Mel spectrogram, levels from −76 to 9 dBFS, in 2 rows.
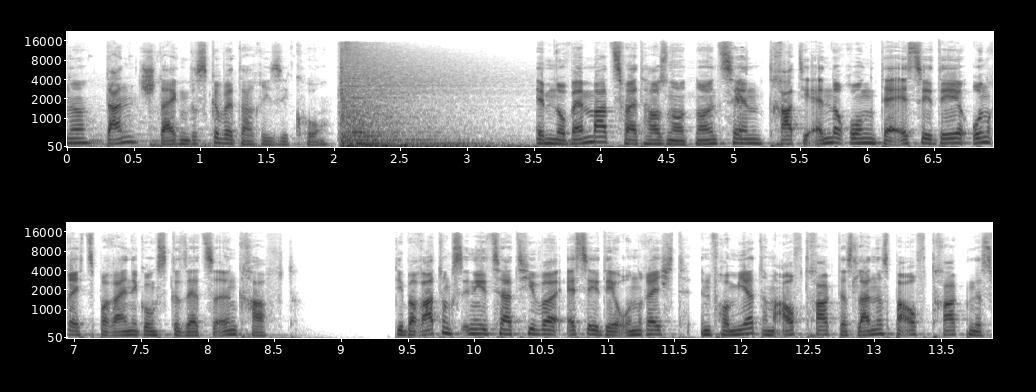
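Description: At about 4.98 s there's a corrupt frame decoded, lasting until roughly 5.07 s: a handful of damaged compressed frames got played anyway, so energy lands at wrong frequencies. You hear a short chirpy burst of noise.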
